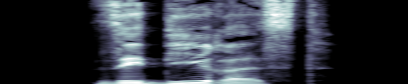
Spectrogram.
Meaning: second-person singular subjunctive I of sedieren
- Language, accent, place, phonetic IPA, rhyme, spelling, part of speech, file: German, Germany, Berlin, [zeˈdiːʁəst], -iːʁəst, sedierest, verb, De-sedierest.ogg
